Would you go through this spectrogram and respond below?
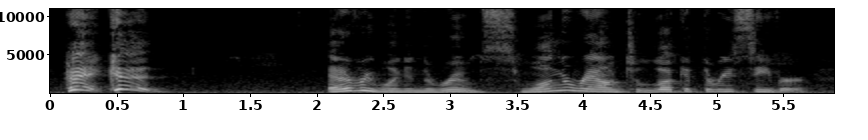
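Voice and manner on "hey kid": slow, strange, wheedling coaxing tone. A narrator reads an unknown voice over a phone receiver: strange coaxing tone. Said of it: "It had a strange coaxing tone".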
